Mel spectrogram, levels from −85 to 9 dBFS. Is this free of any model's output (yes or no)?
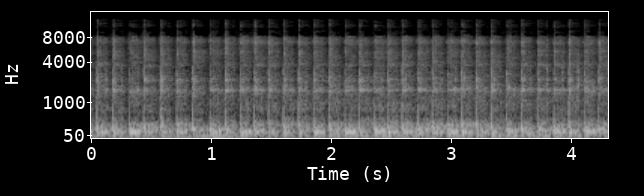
no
